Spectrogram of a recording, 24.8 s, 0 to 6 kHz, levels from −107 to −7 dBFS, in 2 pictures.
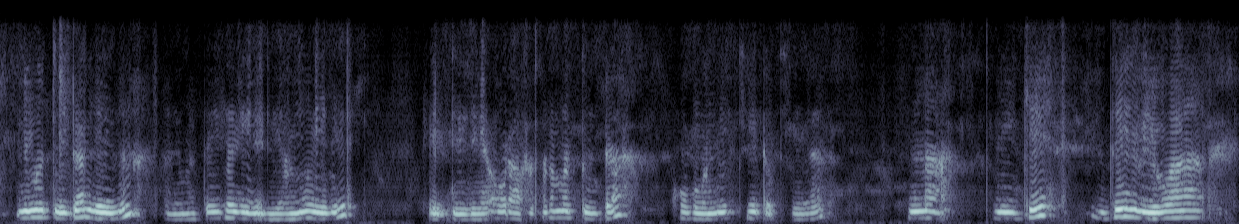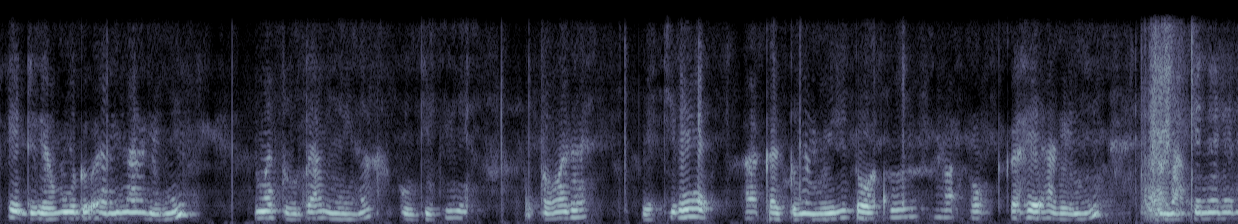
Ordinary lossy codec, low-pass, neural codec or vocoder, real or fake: none; 5.4 kHz; codec, 16 kHz, 2 kbps, FreqCodec, smaller model; fake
